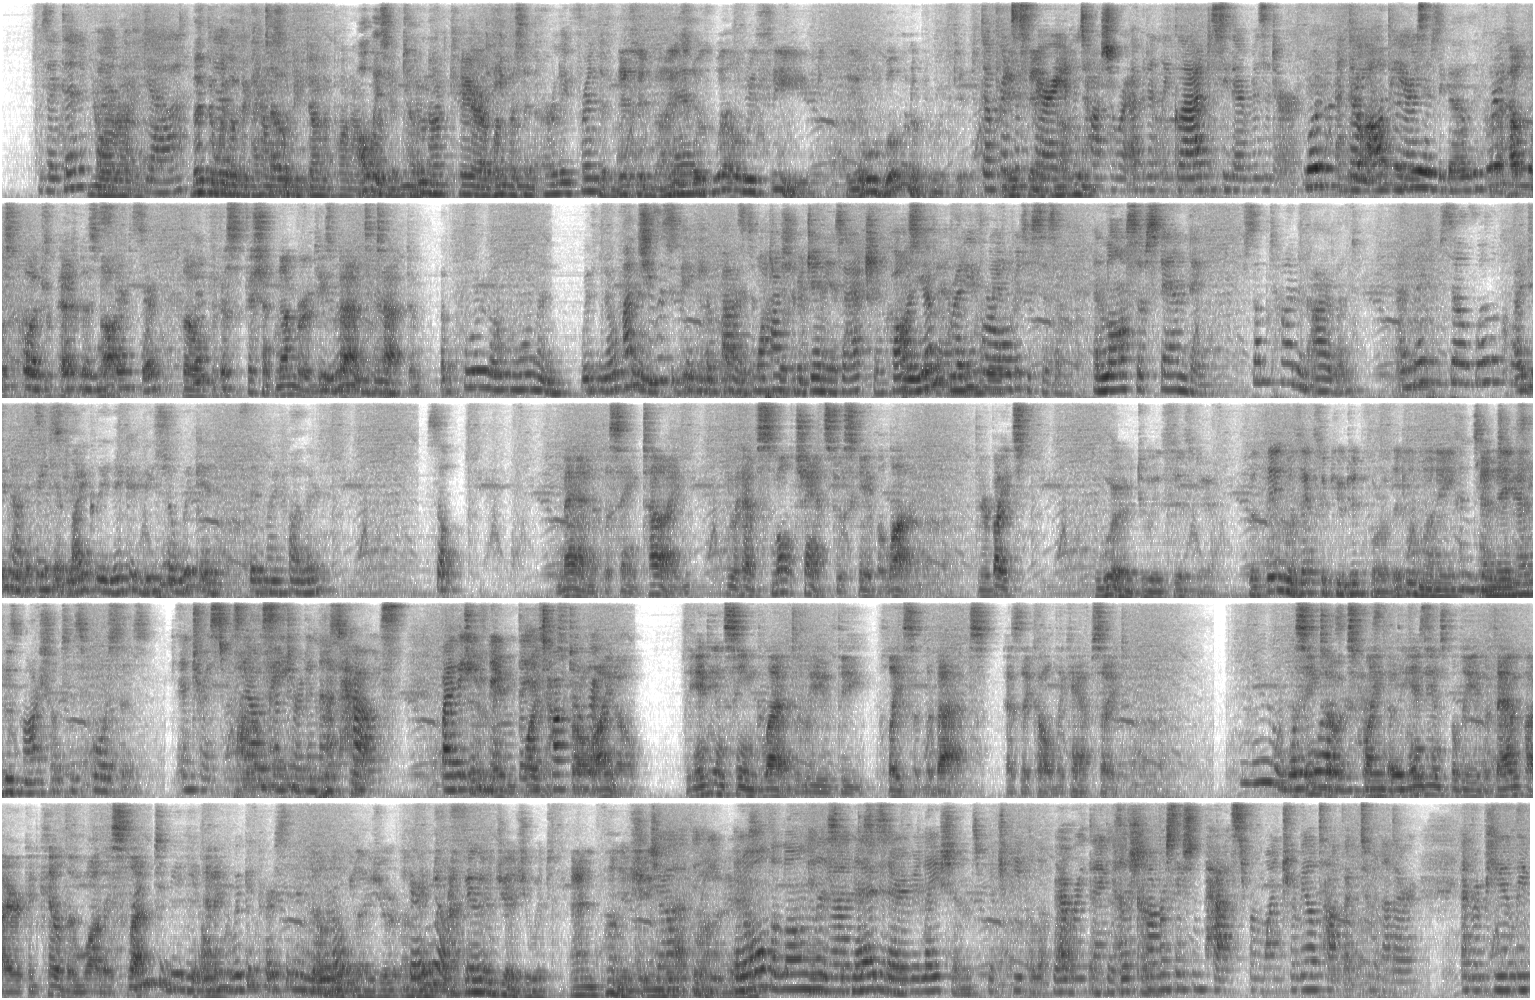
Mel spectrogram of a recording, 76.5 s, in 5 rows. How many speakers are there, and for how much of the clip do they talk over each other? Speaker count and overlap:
ten, about 40%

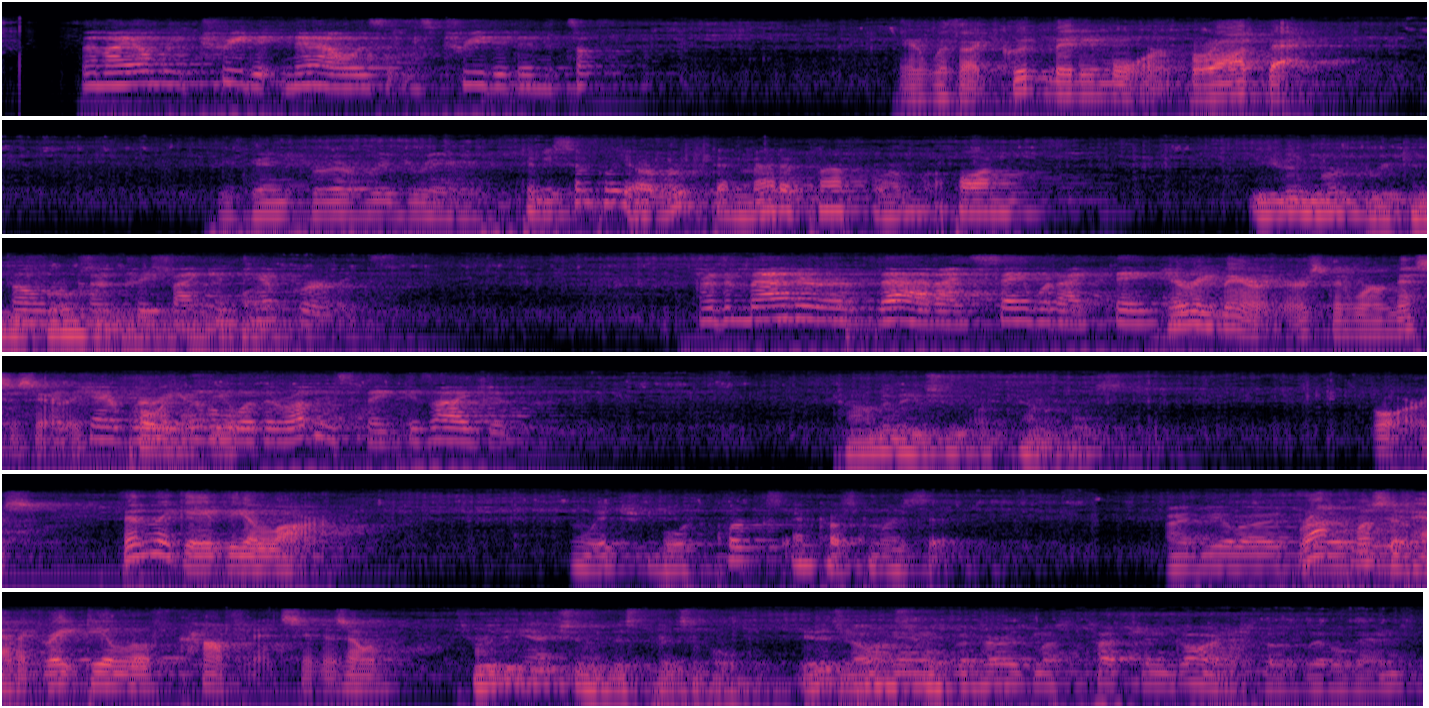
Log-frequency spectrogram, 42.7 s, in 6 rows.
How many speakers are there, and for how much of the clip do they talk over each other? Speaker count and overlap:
five, about 12%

